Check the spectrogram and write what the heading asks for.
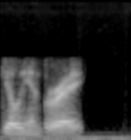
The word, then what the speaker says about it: Guillain-Barré: But the illness that I got, or that I have, is called Guillain-Barré syndrome. Some people pronounce it Guillain-Barré.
